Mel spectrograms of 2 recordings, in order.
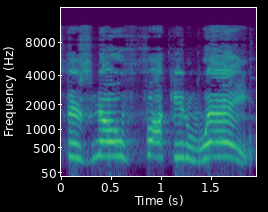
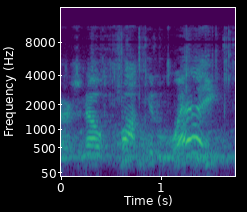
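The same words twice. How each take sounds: First: Loud, high, slowed outraged yell at the umpire; furious shout. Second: Unvoiced whisper of the furious line. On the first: Acted. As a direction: yell it, stretching every word. Mock player rage at umpire. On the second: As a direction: hiss the protest under your breath. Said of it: "says Topper".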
